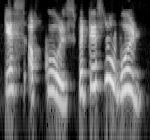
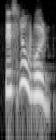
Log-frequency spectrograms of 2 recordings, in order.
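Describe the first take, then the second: First: High, fretful cry; flustered and despairing; distressed cry. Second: Higher-pitched mimicry of a fretful friend; mildly mocking parroted complaint; mocking quote. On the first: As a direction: wail it helplessly in a crisis. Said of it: "Hermione cried". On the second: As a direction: echo it in scorn. Ron mockingly quotes Hermione's earlier cry. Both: A narrator's reading.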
